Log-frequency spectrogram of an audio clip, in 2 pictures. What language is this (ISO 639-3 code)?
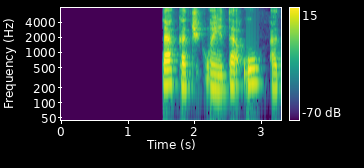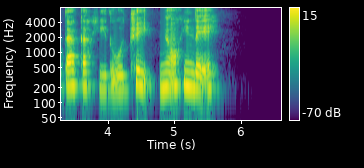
cux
